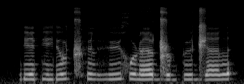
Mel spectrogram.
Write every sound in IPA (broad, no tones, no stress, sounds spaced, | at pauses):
ɾʲ e pʲ e j ɾʲ u l ʈ͡ʂʰ y l ɦ y x u ɳ ɛ ɖ͡ʐ u ɖ p ʉ d͡ʒ ɛ l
